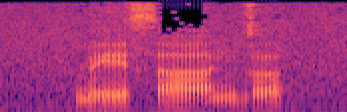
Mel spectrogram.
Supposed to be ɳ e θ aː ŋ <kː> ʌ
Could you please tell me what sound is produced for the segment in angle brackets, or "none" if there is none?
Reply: ɡ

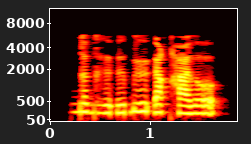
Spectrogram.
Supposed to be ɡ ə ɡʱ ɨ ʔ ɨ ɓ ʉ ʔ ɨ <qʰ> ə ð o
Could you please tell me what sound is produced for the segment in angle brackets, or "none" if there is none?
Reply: qʰ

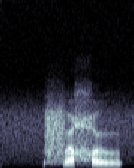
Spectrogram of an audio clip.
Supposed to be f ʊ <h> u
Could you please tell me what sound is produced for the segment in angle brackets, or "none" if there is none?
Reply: χ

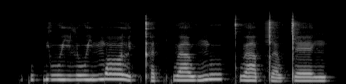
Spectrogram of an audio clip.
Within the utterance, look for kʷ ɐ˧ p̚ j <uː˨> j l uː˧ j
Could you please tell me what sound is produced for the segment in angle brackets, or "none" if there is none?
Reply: uː˧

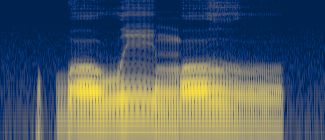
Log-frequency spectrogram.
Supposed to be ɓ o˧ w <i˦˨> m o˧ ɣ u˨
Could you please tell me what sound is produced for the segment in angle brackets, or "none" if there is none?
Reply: i˦˨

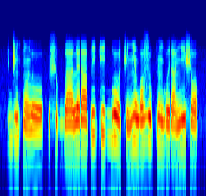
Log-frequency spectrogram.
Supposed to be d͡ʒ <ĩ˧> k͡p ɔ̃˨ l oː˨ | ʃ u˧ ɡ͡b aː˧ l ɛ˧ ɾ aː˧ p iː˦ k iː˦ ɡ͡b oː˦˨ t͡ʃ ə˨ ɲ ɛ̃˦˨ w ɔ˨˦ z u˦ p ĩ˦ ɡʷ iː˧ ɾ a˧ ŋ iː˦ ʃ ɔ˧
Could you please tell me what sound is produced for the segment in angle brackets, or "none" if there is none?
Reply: ĩ˧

